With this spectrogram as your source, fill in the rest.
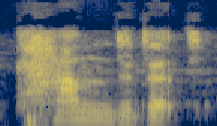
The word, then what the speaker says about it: candidate: Okay, so we'll start with number one, which is, I know you think date, but it's not, it's candidate. Okay. So although we say date, it's pronounced candidate. Okay, and the candidate is the person standing for election.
